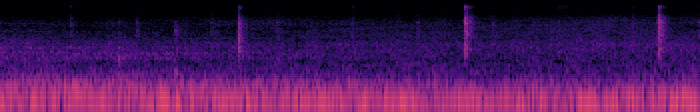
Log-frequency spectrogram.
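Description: Steady road traffic from Chisco motor vehicles on an Onitsha street, a continuous low engine rumble close by, with a few short sharp clicks and knocks on top.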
